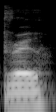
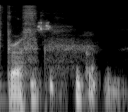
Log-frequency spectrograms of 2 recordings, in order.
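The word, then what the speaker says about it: Brough: place looks quite nice Bru is it or is it bro I don't know I presume it's Bru it's actually pronounced Brew no it's not it's Bruth this looks quite nice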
